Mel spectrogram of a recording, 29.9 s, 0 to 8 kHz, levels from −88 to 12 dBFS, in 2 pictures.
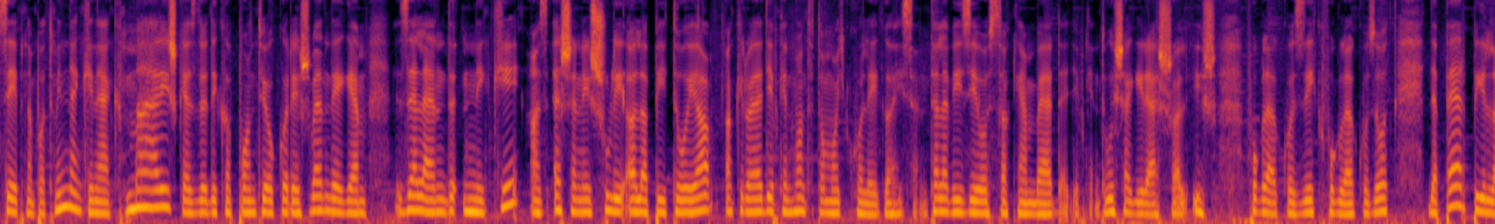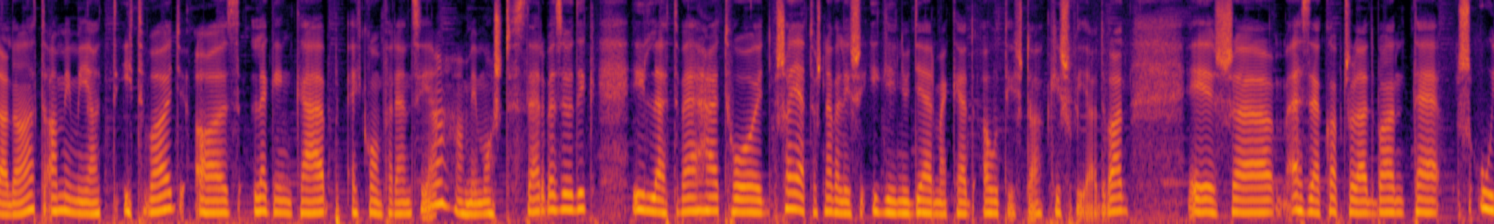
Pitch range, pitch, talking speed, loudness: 155-180 Hz, 165 Hz, 120 wpm, -14 LUFS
